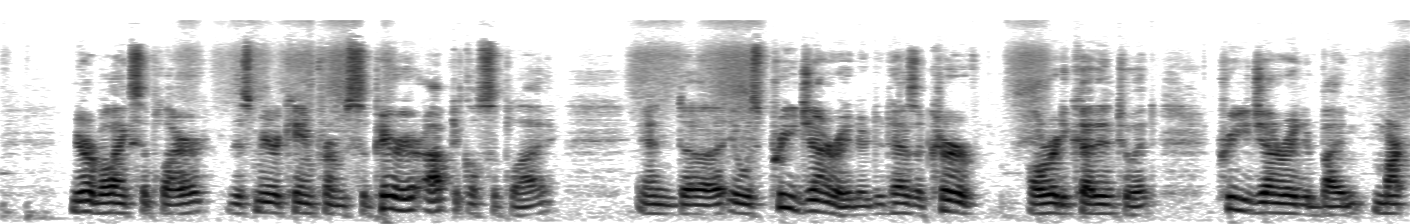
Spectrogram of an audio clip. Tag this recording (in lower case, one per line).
speech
